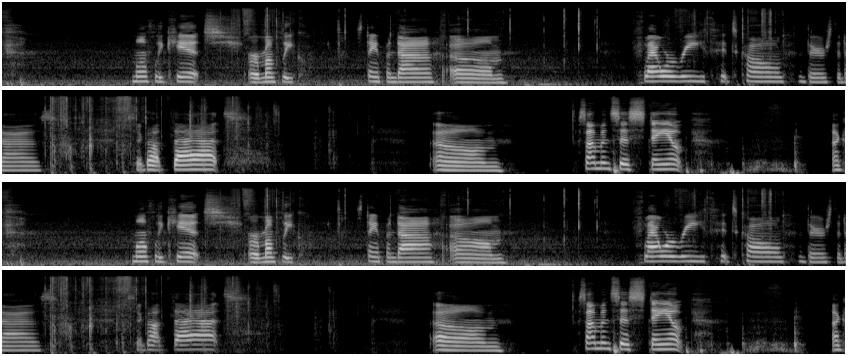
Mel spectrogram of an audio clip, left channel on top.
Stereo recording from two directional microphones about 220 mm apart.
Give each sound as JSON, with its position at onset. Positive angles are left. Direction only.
{"t": 0.0, "sound": "a sound", "side_deg": -5}
{"t": 1.3, "sound": "speech", "side_deg": -5}
{"t": 6.3, "sound": "speech", "side_deg": 0}
{"t": 9.8, "sound": "speech", "side_deg": 10}
{"t": 12.6, "sound": "speech", "side_deg": 0}
{"t": 14.1, "sound": "a sound", "side_deg": 0}
{"t": 16.7, "sound": "speech", "side_deg": -5}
